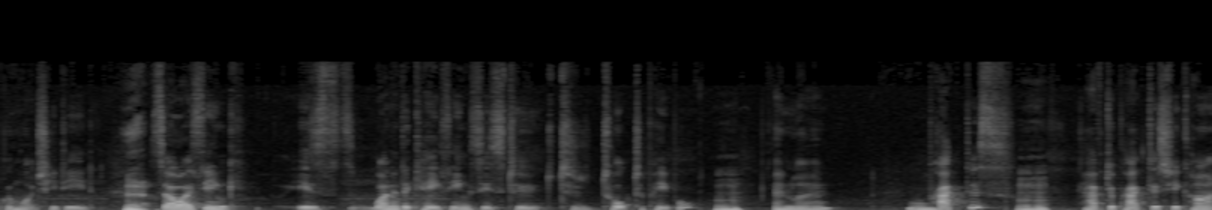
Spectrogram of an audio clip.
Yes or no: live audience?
no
